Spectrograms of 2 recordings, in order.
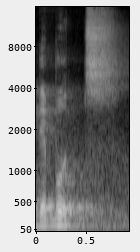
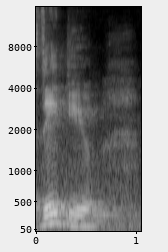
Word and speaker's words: debut: debut silente it's debut i can still hear some people say the boots okay so as let me encourage you that it's debut next is mortgage mortgage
